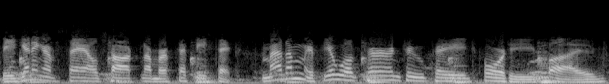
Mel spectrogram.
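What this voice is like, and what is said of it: Rough mechanical salesman voice. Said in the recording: “I'm a mechanical salesman. My voice is a little rough today. I have a frog in my loudspeaker.”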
